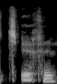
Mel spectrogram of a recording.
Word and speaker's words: cheje: En el caso de cheje, fíjense, la I la pronuncio como si fuera vocal abierta o semiabierta, ¿no? Cheje, ¿no? ¿Por qué? Pues debido a la presencia del sonido posvelar, ¿no? La ja, ¿verdad? Muy bien.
